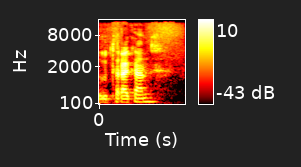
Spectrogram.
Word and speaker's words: Uttarakhand: The city's name is Dehradun, and the state is called Uttarakhand.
